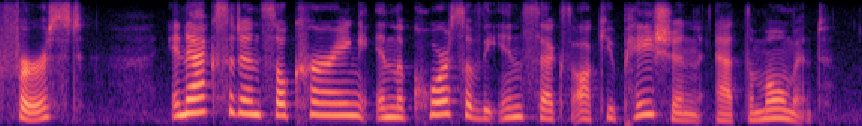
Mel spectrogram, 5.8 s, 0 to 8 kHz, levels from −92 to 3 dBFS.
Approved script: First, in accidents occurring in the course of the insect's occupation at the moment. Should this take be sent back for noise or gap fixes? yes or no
no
